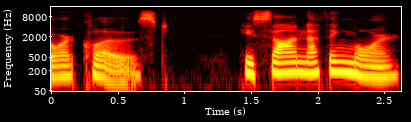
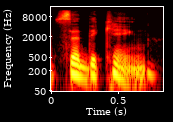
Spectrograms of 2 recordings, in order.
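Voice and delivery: usual speaking voice

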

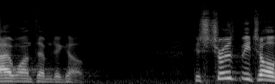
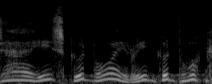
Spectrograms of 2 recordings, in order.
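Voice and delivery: imitating old man; 2 semitones higher, 10 dB quieter than usual. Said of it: "He goes".

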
